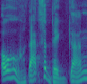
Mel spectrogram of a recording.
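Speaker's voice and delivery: slow, drawn-out, flirtatious drawl. Retelling what she said when they got pulled over, as a Mae West impression. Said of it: "[name] just turned into Mae West".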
